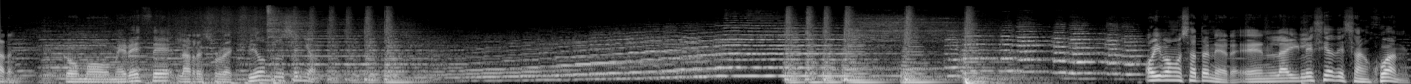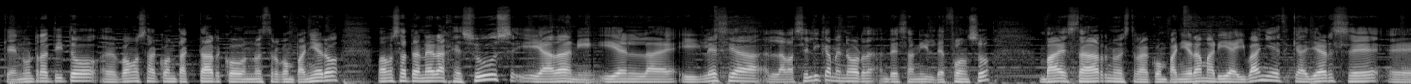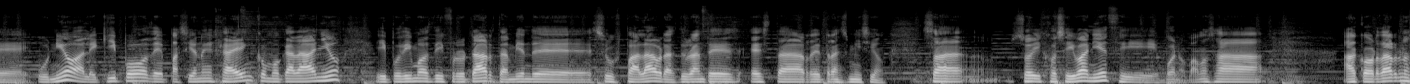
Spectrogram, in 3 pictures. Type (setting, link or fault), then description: setting, busy venue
